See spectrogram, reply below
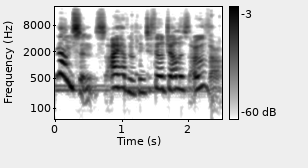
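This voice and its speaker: A woman's voice: sits high, very animated, a little fast, faint music behind. A woman voicing a suave, possessive man from a visual novel, with a haughty, theatrical, formal delivery. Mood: indignant. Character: suave, possessive man showing off his boyfriend. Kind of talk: visual novel read aloud.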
